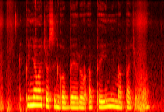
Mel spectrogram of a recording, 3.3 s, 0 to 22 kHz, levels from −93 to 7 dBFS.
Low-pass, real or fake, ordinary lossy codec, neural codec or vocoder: none; real; none; none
